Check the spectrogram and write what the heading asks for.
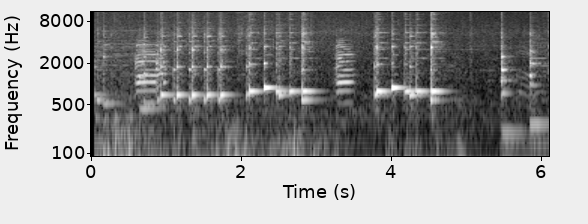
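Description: Balafon, a West African wooden xylophone, played in quick runs of sharply struck melody notes, pausing briefly about three and five seconds in, with lower notes coming in near the end.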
